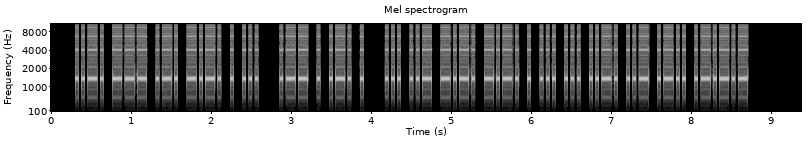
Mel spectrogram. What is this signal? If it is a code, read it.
Morse code, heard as electronic beeps, machine-sent, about 31 wpm, 1360 Hz. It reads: FORCES WERE SUCCESSFUL.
